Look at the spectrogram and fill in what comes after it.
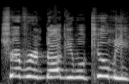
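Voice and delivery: high, fake, pleading, begging tone. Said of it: "I pulled a, like, acting move".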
